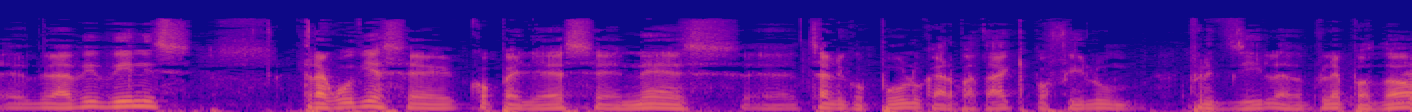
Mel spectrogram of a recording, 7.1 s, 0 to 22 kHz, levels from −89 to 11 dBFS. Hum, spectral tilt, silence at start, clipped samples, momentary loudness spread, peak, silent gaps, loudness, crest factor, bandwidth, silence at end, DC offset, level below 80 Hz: none; -5 dB/octave; 0 s; under 0.1%; 11 LU; -12 dBFS; none; -33 LUFS; 22 dB; 12 kHz; 0 s; under 0.1%; -48 dBFS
